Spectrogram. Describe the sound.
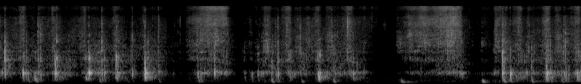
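Cookie dough of butter, brown sugar, granulated sugar and egg being stirred with a rubber spatula as molasses is mixed in: many soft, sticky scrapes and squelches in an irregular rhythm, broken by a few longer scraping swipes.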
